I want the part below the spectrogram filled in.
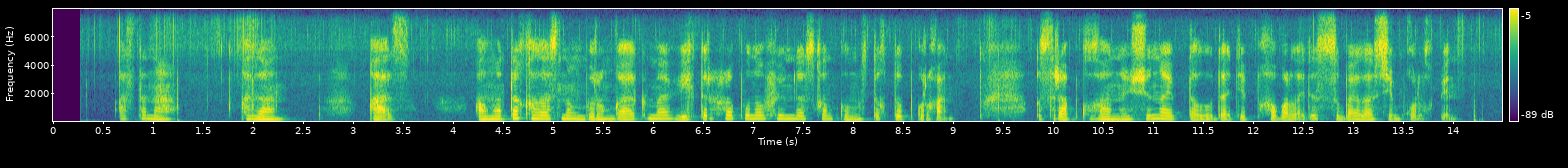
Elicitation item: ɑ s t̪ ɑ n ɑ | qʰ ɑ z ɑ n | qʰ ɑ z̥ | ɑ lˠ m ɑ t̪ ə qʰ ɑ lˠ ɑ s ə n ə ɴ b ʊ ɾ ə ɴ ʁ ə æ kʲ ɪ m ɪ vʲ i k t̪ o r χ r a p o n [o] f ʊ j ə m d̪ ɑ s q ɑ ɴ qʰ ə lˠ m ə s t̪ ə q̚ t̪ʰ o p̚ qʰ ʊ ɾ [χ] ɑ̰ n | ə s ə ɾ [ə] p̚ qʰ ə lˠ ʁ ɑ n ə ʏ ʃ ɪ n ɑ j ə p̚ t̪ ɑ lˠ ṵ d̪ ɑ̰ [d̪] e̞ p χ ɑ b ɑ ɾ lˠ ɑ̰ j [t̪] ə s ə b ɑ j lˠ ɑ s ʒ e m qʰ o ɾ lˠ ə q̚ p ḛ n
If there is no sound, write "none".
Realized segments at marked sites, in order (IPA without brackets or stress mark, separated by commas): o, ʁ, ɑ, d̪, d̪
